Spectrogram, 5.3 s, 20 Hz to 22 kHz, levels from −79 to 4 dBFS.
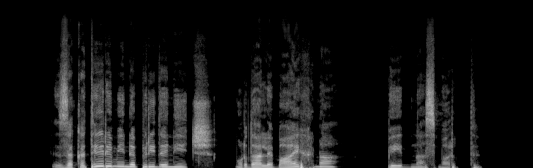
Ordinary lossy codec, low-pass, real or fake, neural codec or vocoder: none; 19.8 kHz; fake; vocoder, 44.1 kHz, 128 mel bands every 512 samples, BigVGAN v2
